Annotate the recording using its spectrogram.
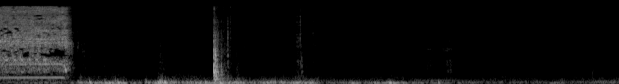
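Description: Cordless drill running as it bores a pilot hole into a wooden board, stopping suddenly less than a second in. Then a few clicks and knocks as the drill and a screw are handled, the loudest a sharp click about two seconds in.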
